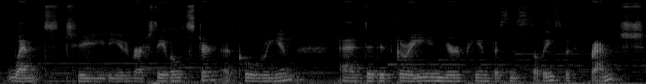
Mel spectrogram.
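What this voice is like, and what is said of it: Northern Irish accent. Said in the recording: “I'm originally from Northern Ireland, as you can probably tell from the accent, um, from County Down”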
